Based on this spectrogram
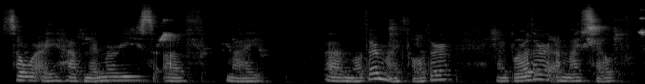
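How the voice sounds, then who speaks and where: A woman with a fairly low-pitched voice talks against noticeable background noise. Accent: Swiss. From Switzerland, Zurich lake area (Swiss German). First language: Swiss German (bilingual with English). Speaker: interviewee. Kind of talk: interview, life story. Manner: hesitant, frequent fillers.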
